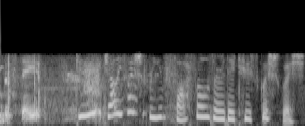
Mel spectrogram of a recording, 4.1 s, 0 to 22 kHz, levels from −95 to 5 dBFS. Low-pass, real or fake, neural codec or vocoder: 3.6 kHz; real; none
